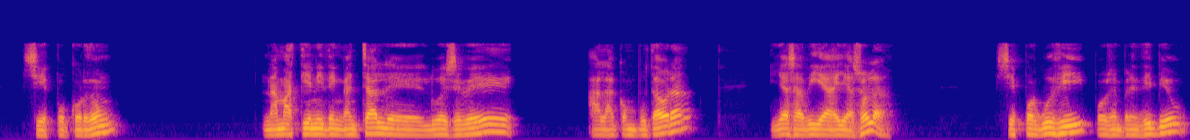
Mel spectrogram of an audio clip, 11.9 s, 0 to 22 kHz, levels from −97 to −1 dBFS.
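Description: Throughout, the speech sounds dull and boxed in, with nothing above about 6.9 kHz and a rough, fluttering hiss clinging to voiced sounds. This is likely heavy Dolby Digital compression at a starved bitrate, perhaps near 48 kbps, where missing detail gets filled with noise.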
